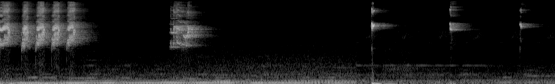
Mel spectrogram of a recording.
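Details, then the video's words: Fighter lovebird: a quick run of harsh chattering notes, one raspy burst, then a few isolated sharp high chirps. "Suara BURUNG LOVEBIRD FIGHTER NGEKEK PANJANG,Memancing EMOSI Lawan Agar BUNYI Ngekek"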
